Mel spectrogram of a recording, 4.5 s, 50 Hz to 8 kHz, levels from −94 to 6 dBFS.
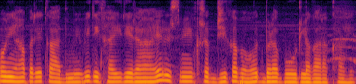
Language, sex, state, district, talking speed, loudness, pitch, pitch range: Hindi, female, Uttar Pradesh, Varanasi, 270 wpm, -21 LUFS, 150 Hz, 140-155 Hz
